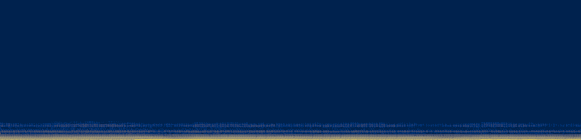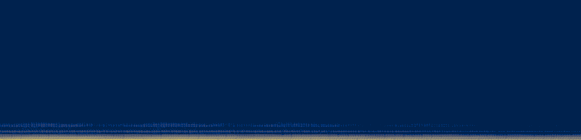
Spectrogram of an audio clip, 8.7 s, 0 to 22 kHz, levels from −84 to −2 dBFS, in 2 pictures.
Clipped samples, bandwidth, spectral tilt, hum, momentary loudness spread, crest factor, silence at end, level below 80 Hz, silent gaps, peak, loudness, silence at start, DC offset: under 0.1%; 1.5 kHz; -16 dB/octave; none; 17 LU; 12 dB; 0 s; -24 dBFS; none; -10 dBFS; -25 LUFS; 0 s; under 0.1%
